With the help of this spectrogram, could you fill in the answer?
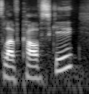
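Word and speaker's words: Slafkovský: Forgive me if I mispronounced the name, but it's Slevski.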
